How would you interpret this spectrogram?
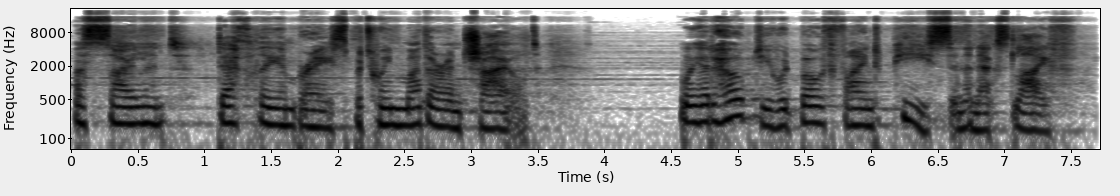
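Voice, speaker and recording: An actress as a knowing older sorceress mentor from a video game, speaking in measured, fondly wry tones. Her voice rings in a long hall reverb over faint music. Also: lowish voice, darkish tone, lightly acted. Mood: solemn, knowing. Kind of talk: game cutscene dialogue, expository storytelling.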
